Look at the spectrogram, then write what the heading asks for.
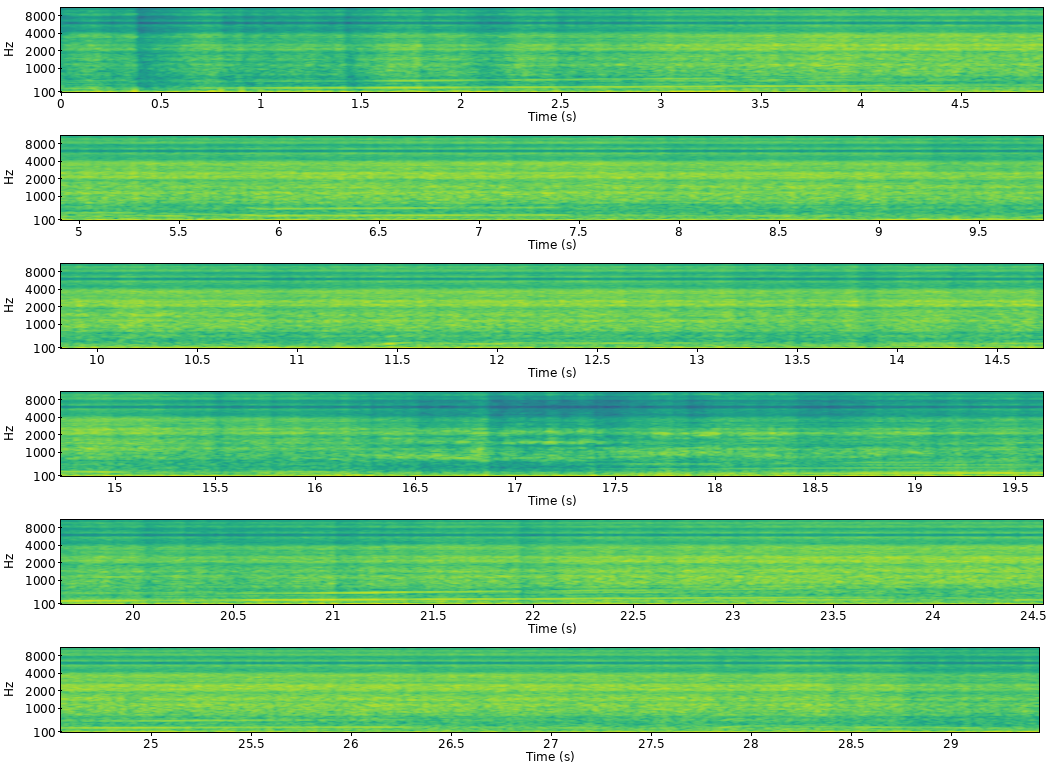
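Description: Car engine under hard acceleration on a track lap, its pitch climbing in long rises that drop back at each gear change, over a heavy rush of wind noise. About halfway through the engine note falls away for a couple of seconds as the car comes off the throttle, then climbs again.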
